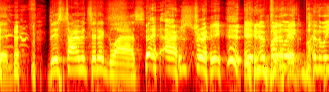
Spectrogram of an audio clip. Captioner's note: laughing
